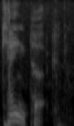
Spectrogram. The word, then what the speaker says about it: Kentucky: there they called it cane tuck oh really yep that was an old pronunciation of of Kentucky so that was pretty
